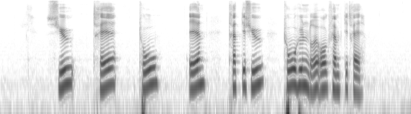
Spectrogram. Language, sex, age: Norwegian, male, 31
